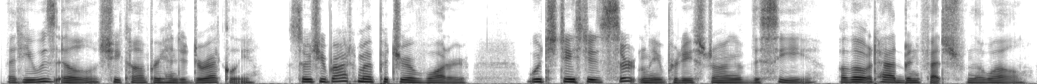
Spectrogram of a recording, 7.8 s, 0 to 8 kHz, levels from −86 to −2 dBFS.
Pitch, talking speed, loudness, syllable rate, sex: 195 Hz, 240 wpm, -18 LUFS, 6.5 syllables/s, female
